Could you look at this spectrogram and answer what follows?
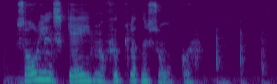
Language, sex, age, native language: Icelandic, female, 60-69, Icelandic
